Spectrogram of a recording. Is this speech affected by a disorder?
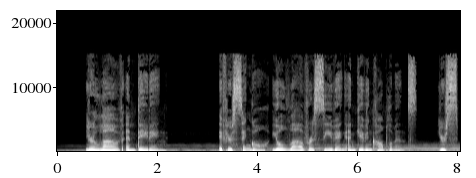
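No.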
